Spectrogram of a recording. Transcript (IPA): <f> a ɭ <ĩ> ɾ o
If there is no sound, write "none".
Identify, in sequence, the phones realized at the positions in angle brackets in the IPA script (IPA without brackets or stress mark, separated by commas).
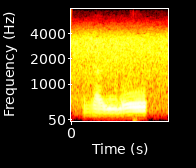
v, ẽ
